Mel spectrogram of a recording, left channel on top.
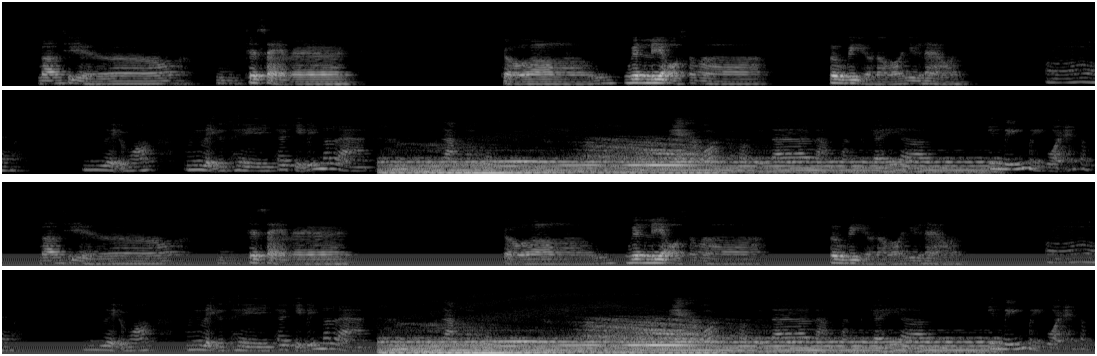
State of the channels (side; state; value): right; noise; hum, 19 dB below the sound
